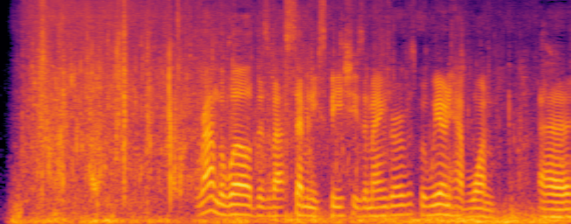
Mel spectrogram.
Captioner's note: water sloshing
